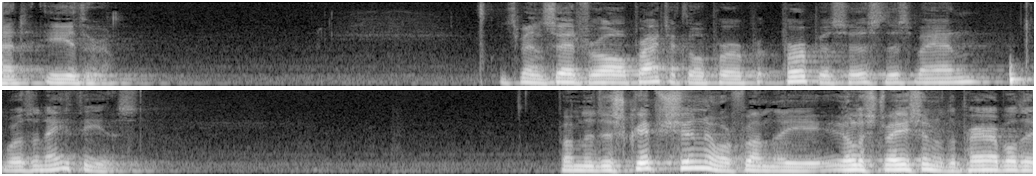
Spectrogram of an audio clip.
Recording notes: Downtown Church Of Christ Audio Sermon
